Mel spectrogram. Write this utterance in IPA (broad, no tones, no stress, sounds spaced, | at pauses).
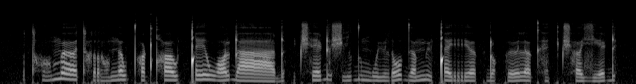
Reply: tʰ ɔ̤ m œː tʰ r ɔ̤ n̪ œ w t̪ʰ ɔ ɖ qʰ uː ǃ e w ɔ l ɖ aː ɖ | t͡ʃʰ e ɖ ə̤ ʃ i̤ l d̪ u m w yː l ɾ o d̪ œ m y ǃ ɛ rʲ œː k ɖ ɔ k ø l œ kʰ ɛ̤ k t͡ʃʰ œ zʲ e ɖ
